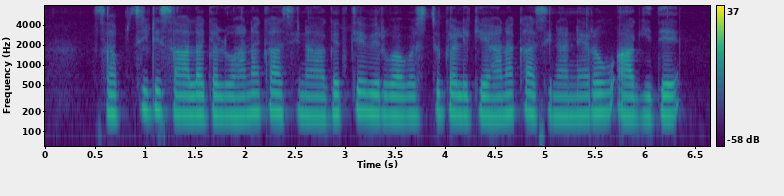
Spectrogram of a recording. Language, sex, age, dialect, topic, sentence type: Kannada, female, 18-24, Coastal/Dakshin, banking, statement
